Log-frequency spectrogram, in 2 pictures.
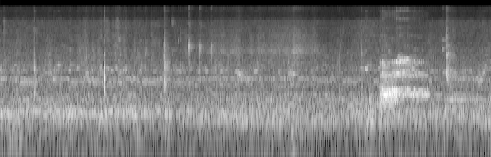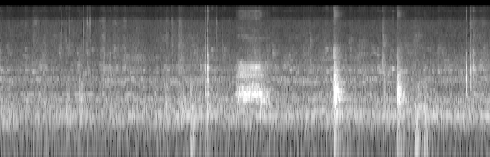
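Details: Playful female cat rolling around, making two brief, bright chirping calls several seconds apart, with soft rustling and tapping movement noises in between.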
